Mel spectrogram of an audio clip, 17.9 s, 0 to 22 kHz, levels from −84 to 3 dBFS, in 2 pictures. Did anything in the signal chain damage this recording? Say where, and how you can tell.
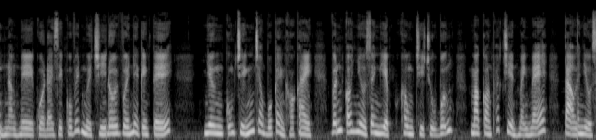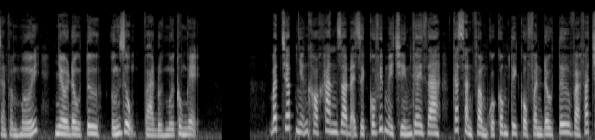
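Yes. The damage sits in the codec stage, as damaged data in a compressed stream. Three brief glitches break the speech, at about 1.58, 4.50 and 8.66 seconds. Each is very short, only a few milliseconds. They sound like sharp blips, not like analogue noise or clipping. Corrupted bytes reached the decoder at those points. It could not read the affected frames correctly and lost sync. It then resumed at the next valid frame header.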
